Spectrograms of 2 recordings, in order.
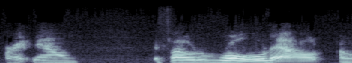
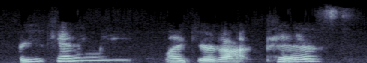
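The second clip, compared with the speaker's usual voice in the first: retold disbelief; 8 semitones higher, 3 dB quieter than usual. Shocked at the kind offer.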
